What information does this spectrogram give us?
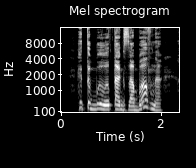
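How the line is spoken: Laughing. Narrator (Russian): рассмеялась Ольга

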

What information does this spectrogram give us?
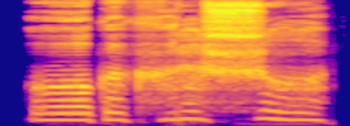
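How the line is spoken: Moaning. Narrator (Russian): застонал

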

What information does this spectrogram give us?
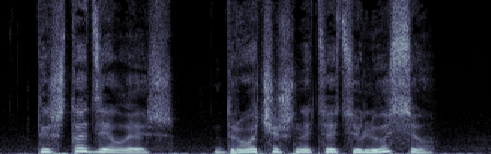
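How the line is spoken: Smiling yet stern mother. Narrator (Russian): Улыбаясь, но в то же время строго спросила Санькова мама

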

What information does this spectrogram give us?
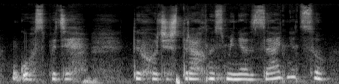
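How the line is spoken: Mutter. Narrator (Russian): пробормотала она

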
